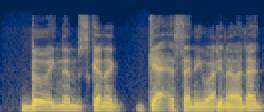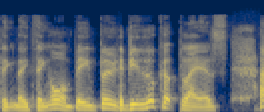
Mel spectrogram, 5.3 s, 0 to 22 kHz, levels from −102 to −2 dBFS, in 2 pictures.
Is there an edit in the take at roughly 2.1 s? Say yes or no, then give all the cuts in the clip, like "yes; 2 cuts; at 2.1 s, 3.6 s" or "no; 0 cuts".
yes; 2 cuts; at 2.1 s, 3.8 s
